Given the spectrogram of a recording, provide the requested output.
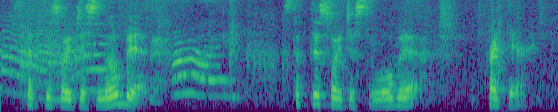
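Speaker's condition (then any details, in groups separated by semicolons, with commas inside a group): No condition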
